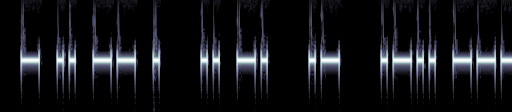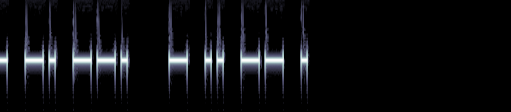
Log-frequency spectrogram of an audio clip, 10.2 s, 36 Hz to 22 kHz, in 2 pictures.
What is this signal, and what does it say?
Morse code, heard as a keyed tone, about 20 wpm, 700 Hz. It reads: TIME IN A LONG TIME
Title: Sets of 8 Words - 20wpm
